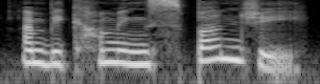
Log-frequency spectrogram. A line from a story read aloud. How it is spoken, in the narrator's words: gasps the sapling, adding in a panicky voice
